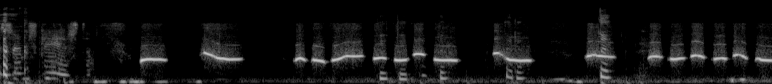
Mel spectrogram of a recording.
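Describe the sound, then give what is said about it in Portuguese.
A whistled melody played in reverse: a quick run of short, clear notes with odd swelling attacks and abrupt cutoffs, loud, with a faint low rumble underneath. “O Assobio está lá. Assobio é esta de trás para a frente.”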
